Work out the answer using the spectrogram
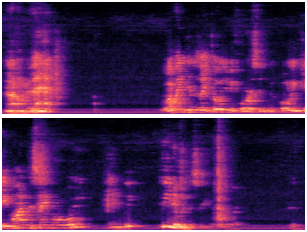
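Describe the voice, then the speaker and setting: A man's voice: sits high, normal speed, pauses often, a little hiss or hum. A man in his sixties with an American accent, lecturing a class and telling blunt, profane war stories. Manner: blunt, profane, animated storytelling. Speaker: military lecturer. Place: lecture hall. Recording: muffled old tape from far off in an echoey room.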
